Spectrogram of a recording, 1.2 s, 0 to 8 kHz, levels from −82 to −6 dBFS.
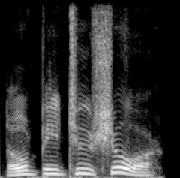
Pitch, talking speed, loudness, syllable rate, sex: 180 Hz, 200 wpm, -14 LUFS, 4.0 syllables/s, female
